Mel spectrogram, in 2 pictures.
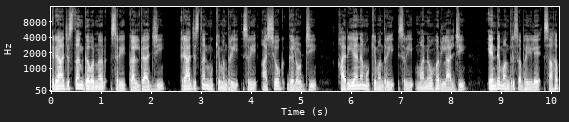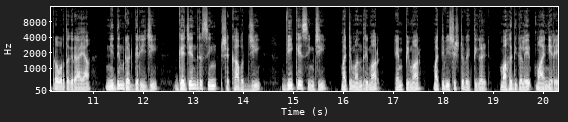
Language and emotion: Malayalam, neutral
